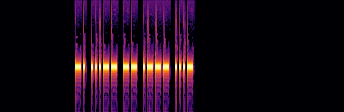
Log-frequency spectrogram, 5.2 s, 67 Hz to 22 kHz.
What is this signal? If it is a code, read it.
Morse code, heard as a keyed tone, about 40 wpm, 700 Hz. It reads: N3MJV
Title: USA Call Signs - 5 Characters - 40wpm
